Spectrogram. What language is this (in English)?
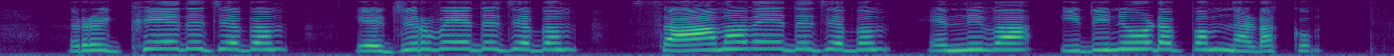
Malayalam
